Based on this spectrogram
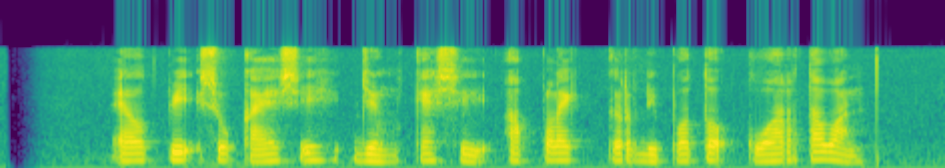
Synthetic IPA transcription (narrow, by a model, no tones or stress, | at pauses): ʔɛlpisukaɛsihd͡ʒɨŋkɛsiʔaplɛkːɨrdipɔt̪ɔkuwart̪awan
